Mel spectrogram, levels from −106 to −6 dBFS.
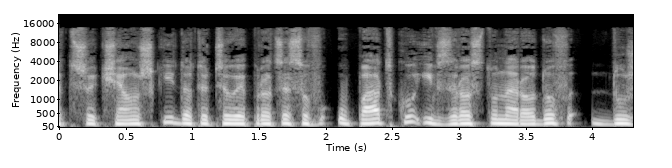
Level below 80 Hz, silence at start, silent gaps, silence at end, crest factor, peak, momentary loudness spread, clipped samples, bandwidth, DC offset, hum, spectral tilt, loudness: -50 dBFS; 0 s; none; 0 s; 14 dB; -2 dBFS; 6 LU; under 0.1%; 13.5 kHz; under 0.1%; none; -6 dB/octave; -18 LUFS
